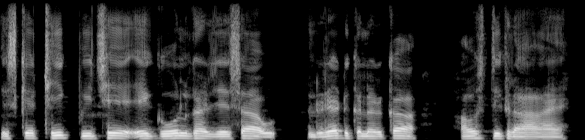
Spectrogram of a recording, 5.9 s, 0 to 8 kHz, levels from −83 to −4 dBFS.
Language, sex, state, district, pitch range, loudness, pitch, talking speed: Hindi, male, Bihar, Jamui, 120-135 Hz, -18 LUFS, 125 Hz, 155 wpm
